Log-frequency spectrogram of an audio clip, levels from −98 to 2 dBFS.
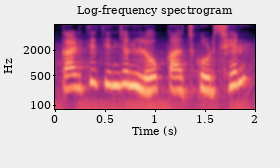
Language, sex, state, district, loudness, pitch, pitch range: Bengali, female, West Bengal, Cooch Behar, -16 LUFS, 260 Hz, 235-310 Hz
